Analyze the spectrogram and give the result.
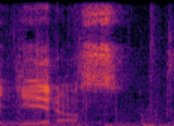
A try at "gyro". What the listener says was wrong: Gyros. Yeah, but that's the Greek way of saying it. Well, to be fair, it's gyro. No S. Gyro. Yeah, I mean, you made it sound French somehow, but sure.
